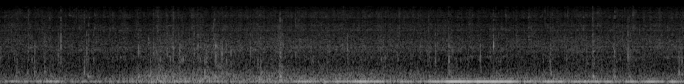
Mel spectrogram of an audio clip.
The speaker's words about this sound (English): The snow turned to hail, bouncing off the metal gates around his shelter.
